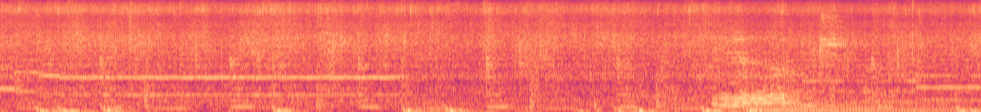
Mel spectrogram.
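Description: Garlic frying in ghee for chicken tikka masala, a steady loud sizzle and crackle with some stirring, while a person speaks briefly over it.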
